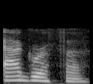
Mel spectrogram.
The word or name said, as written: agrapha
